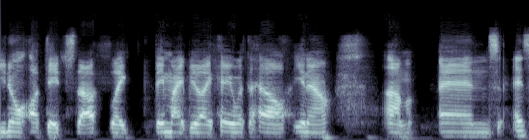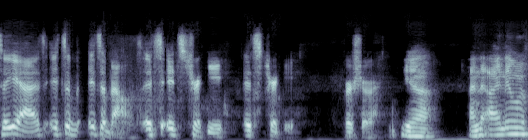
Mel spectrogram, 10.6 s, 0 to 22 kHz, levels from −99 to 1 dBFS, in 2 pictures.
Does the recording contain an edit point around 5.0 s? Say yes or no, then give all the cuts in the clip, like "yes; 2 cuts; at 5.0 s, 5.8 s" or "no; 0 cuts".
yes; 1 cut; at 5.0 s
